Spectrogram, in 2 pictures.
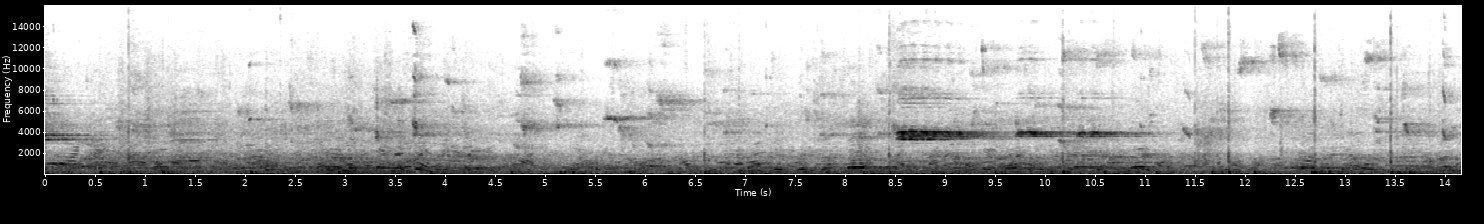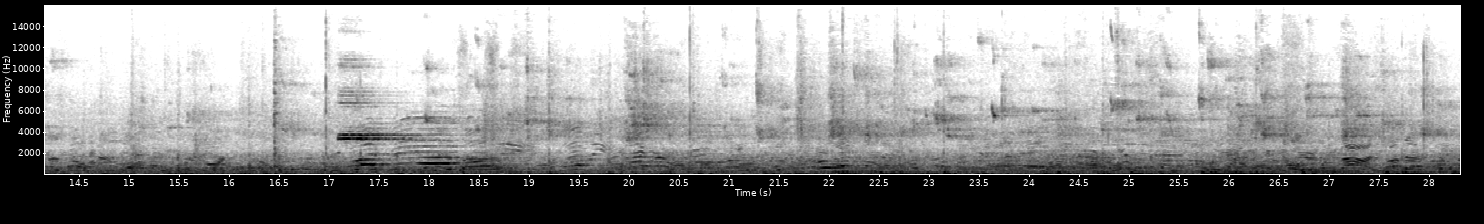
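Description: A crowd chatters throughout a large echoing gym.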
